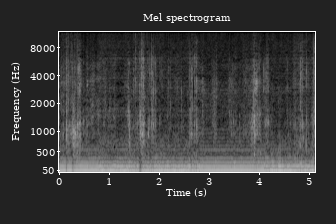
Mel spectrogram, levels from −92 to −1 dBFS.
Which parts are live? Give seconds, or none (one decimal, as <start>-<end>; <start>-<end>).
0.0-0.8; 2.8-4.1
